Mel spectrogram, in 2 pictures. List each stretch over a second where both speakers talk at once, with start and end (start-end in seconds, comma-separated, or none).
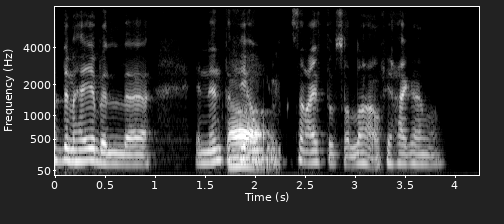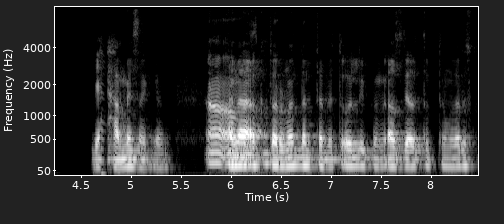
none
